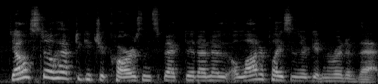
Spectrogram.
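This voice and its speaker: Talking at a fairly quick pace, a woman with an American accent speaks at medium pitch. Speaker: live streamer. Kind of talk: casual chat.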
